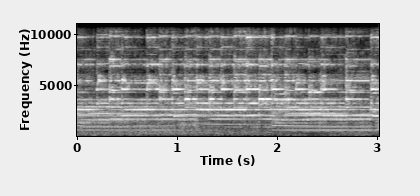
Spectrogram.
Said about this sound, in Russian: Жители Малинного края постепенно привыкают к ежедневному перезвону колоколов своего нового кафедрального собора во имя Рождества Пресвятой Богородицы.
